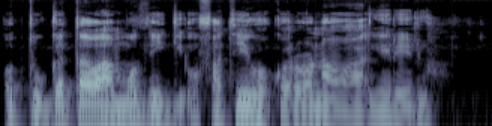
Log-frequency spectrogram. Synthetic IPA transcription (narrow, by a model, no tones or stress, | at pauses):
otuːɡatawamoðiɡiʔofateɣokɔɾɔnawaɣɛɾɛɾu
